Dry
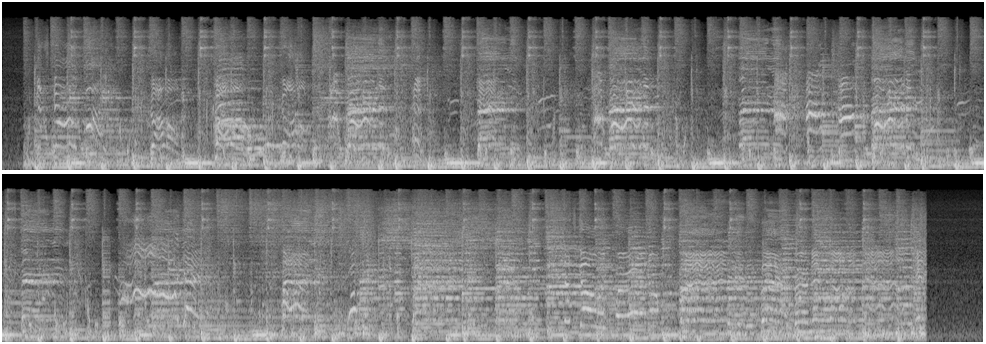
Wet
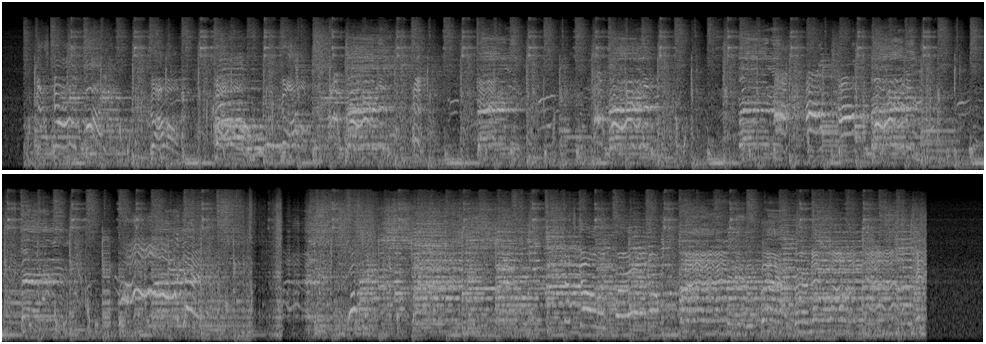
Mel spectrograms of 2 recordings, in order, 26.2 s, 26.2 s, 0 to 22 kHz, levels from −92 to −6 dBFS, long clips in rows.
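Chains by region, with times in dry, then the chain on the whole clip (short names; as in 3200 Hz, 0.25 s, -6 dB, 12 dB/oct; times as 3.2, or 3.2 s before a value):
16.28–17.19 high shelf 5800 Hz -5.5 dB + negative-ratio compressor -29 dBFS, ratio -0.5 + Doppler distortion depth 0.14 ms
whole clip: limiter -15.5 dBFS; weighting filter A; gain -7.5 dB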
